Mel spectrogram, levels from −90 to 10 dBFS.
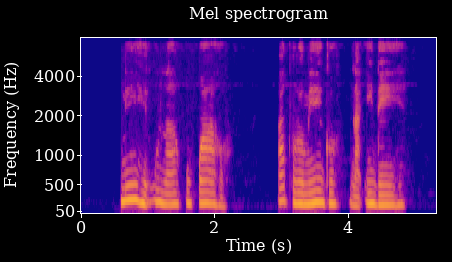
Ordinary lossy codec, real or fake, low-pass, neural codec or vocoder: none; fake; 7.2 kHz; vocoder, 44.1 kHz, 128 mel bands every 512 samples, BigVGAN v2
